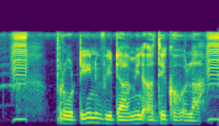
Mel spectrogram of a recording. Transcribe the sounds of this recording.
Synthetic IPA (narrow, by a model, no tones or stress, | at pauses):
pɾoʈiːnʋiʈamiːnʔə̰d̪ʱikɦola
